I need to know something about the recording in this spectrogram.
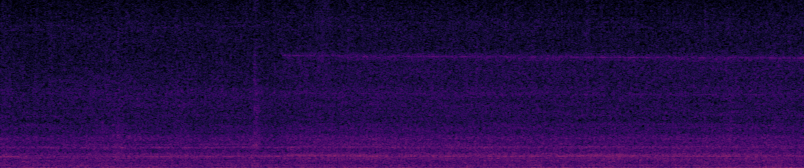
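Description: An electric motor hums steadily.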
